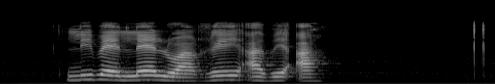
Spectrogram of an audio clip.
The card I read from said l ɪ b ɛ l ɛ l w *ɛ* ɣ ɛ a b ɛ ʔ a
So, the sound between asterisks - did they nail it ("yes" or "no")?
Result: no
